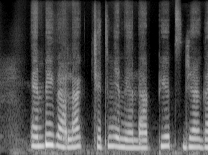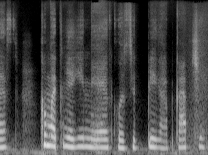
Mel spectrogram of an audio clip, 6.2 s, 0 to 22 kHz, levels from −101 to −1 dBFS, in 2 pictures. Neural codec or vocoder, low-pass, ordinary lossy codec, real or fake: codec, 44.1 kHz, 2.6 kbps, DAC; none; none; fake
